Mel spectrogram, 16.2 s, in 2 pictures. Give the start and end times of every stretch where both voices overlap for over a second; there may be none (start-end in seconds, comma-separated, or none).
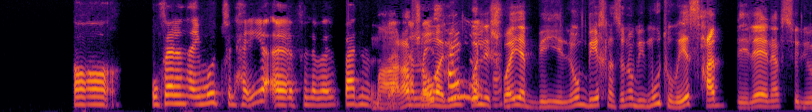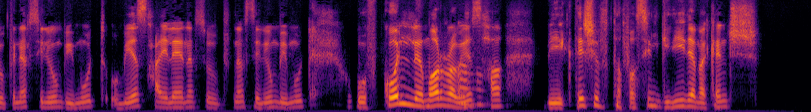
3.7-5.0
